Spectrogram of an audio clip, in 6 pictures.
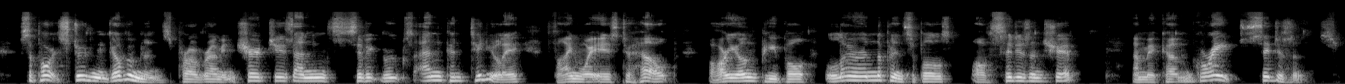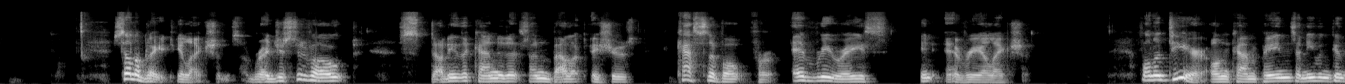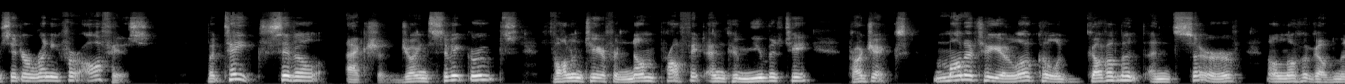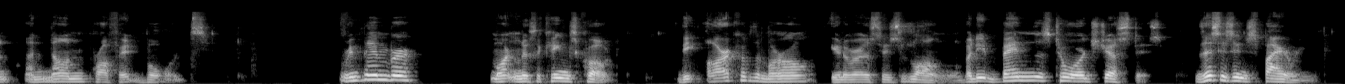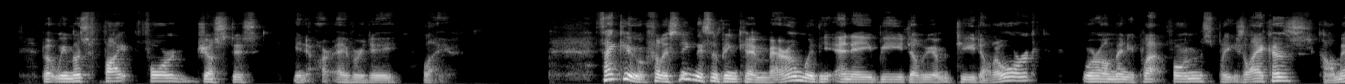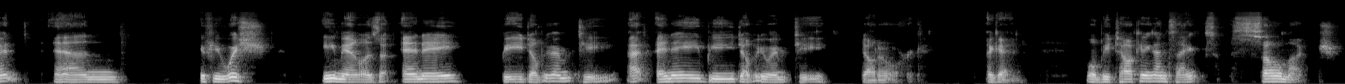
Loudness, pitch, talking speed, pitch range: -16 LUFS, 140 Hz, 110 wpm, 120-175 Hz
